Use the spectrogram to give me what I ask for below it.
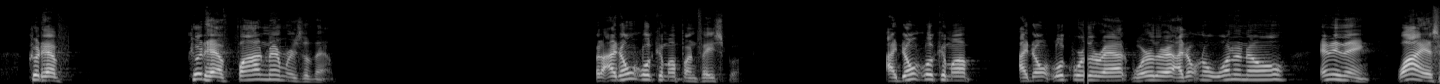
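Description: A block of digital silence interrupts this speech clip from 10.84 to 10.88 s, a 40 ms stretch where the sound drops straight to silence. With no fade in or out, the waveform jumps to silence and back. At this length it registers as a brief hole rather than a single tick. A cut this abrupt suggests the output buffer was not refilled in time.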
